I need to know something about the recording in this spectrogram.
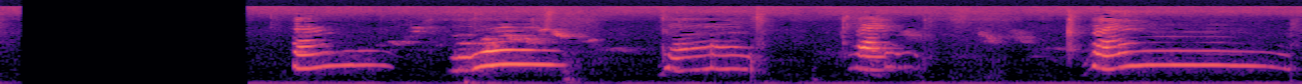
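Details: Pistache, a big male Ragdoll cat, demanding his daily cuddles indoors: five loud harmonic meows, each starting high then sliding down and holding, the last one long and drawn out, after a brief silent opening.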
